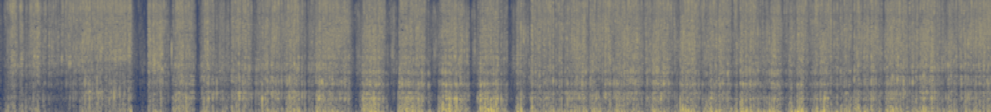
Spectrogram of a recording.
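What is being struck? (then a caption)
Plastic bubble wrap sheet. Long nails quickly scratch across a large sheet of clear plastic bubble wrap. A dense, continuous crinkling and scraping hiss fills the clip, broken only by a few brief pauses.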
